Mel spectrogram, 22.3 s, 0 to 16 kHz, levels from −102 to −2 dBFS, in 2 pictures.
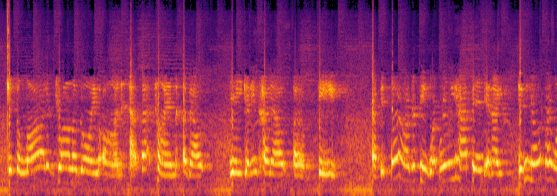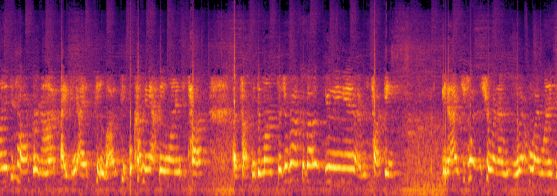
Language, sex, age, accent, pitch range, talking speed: English, female, 40-59, American, 215-295 Hz, 190 wpm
